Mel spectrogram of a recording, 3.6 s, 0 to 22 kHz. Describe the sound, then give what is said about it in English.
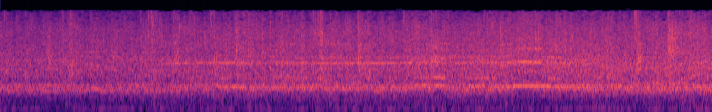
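A stadium crowd at Busch cheers Albert Pujols's 680th home run for the Cardinals, a dense, unbroken roar of many voices that stays loud and steady for several seconds. “And this crowd absolutely loves it.”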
